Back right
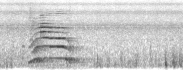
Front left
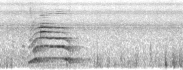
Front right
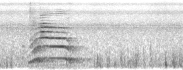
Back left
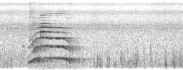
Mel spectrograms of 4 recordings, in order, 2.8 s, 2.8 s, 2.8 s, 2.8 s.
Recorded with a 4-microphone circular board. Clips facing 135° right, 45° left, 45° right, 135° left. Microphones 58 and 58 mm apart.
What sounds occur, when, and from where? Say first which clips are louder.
0.4 s a cat meowing: even, back left 1 dB; 105° left, 0.6 m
